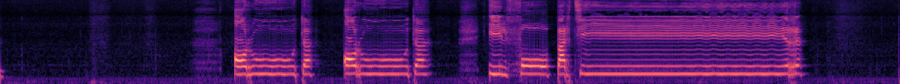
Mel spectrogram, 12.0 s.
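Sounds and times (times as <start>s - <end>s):
tenor singing: 3.1s - 5.8s, 6.5s - 10.8s.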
